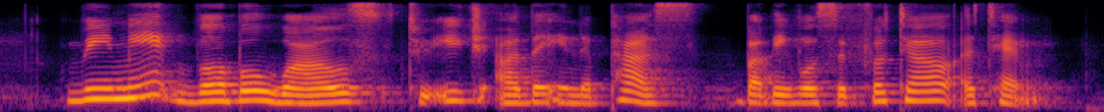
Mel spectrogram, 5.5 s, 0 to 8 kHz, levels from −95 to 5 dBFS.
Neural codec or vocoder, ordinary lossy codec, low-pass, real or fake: codec, 16 kHz, 2 kbps, X-Codec, HuBERT features, trained on balanced general audio; none; 7.2 kHz; fake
